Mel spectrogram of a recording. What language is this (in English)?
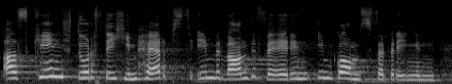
Swiss German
